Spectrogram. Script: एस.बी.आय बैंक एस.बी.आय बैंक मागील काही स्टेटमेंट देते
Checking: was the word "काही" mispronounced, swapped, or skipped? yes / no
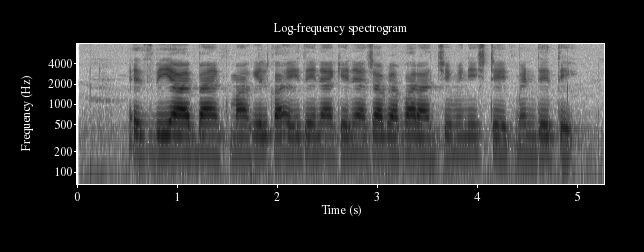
yes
